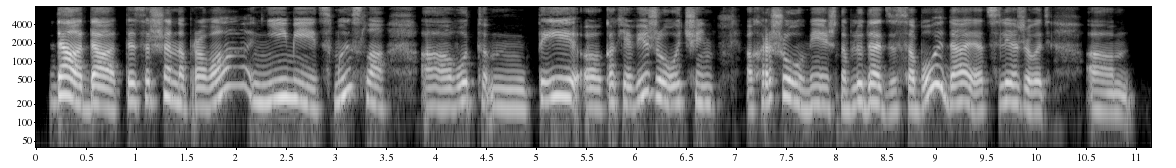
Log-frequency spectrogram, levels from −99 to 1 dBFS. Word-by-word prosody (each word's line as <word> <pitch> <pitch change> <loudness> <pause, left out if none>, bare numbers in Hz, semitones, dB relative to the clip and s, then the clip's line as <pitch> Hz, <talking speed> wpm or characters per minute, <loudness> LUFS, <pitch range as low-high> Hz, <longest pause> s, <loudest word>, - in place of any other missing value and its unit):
Да, 270 -1 +9
да, 190 -2 +5
ты 170 +8 0
совершенно 230 -1 -1
права, 190 - 0 0.3
не 225 +4 +1
имеет 215 -9 0
смысла. 225 - -3 0.3
А, 185 -1 -4
вот, 225 +5 -2
м, 180 -3 -6
ты, 260 +3 +3
э, 185 -1 -1
как 215 +4 -5
я 200 -3 -1
вижу, 255 +2 +1
очень 210 0 -4 0.3
хорошо 220 +7 0
умеешь 190 0 -5
наблюдать 200 +2 +1
за 160 - -7
собой, 180 - +2
да, 220 - +2
и - - -1
отслеживать, 170 -1 -2 0.3
ам, 155 -4 -6
205 Hz, 140 wpm, -22 LUFS, 180-230 Hz, 0.3 s, Да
